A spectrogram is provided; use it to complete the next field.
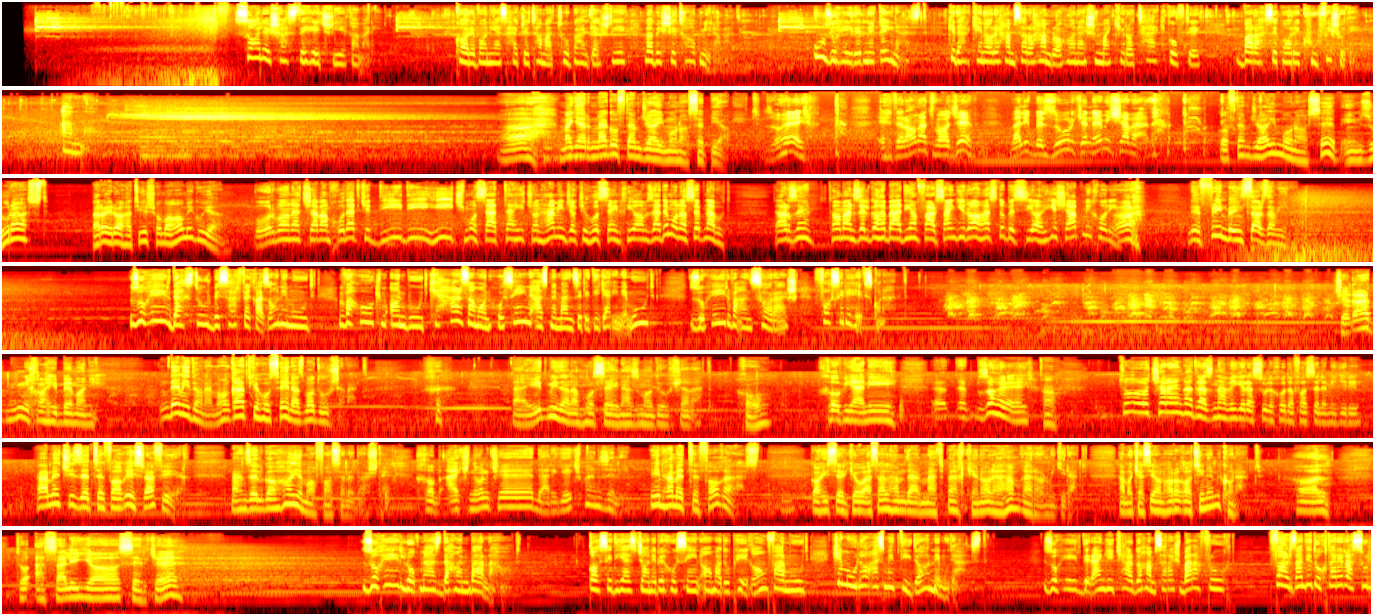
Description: نمایش صوتی رندان تشنه لب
